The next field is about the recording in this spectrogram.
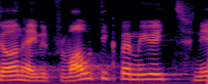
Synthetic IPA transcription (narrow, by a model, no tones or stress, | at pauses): ɑːnɦɛɪmiːɾfəɾʋɑltɪkb̥emyətmeː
